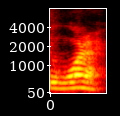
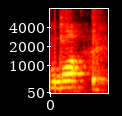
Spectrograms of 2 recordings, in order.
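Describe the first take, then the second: First: It is said in an American accent. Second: It is said in a British accent. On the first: "the American will say water" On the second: "the British will say water"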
